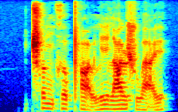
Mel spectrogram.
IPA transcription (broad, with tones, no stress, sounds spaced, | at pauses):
ʈ͡ʂʰ ɤ˥˧ ŋ x ɤ˥˩ pʰ ɑ̰˨˩ ʊ̯ l i˥˩ l ɑ˥ ʊ̯ ʂ w a̰˨˩˦ ɪ̯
